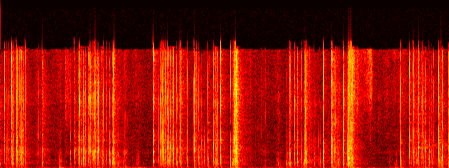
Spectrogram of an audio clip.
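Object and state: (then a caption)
Spiky rubber ball. Fingertips scratch and squeeze the spikes of a small, hollow, soft orange spiky rubber ball with blue and yellow patches. The result is a dense run of dry, crackly scratching and brief rubbery squeaks, broken by a few louder squeezes that spread bright hiss across the range and stop almost at once.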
